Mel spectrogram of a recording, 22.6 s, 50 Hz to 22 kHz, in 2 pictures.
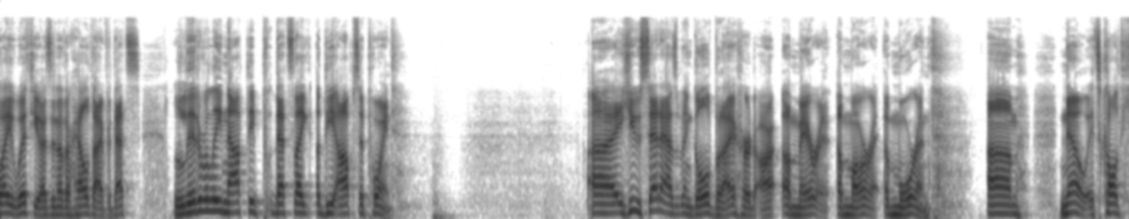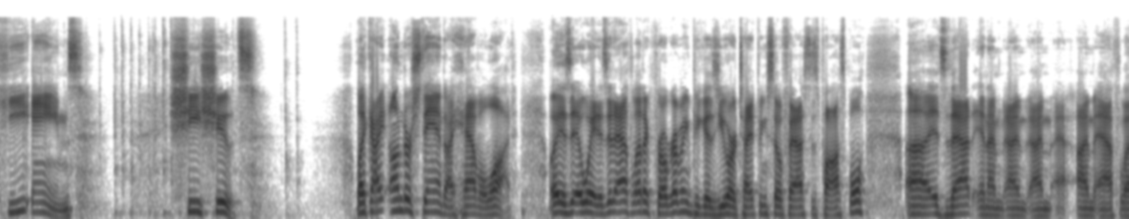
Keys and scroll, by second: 11.5-14.0 typing.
